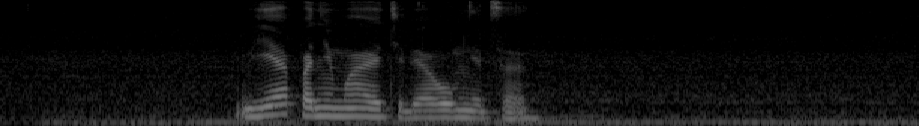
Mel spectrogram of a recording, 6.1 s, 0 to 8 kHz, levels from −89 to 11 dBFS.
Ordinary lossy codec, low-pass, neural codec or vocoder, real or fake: none; none; none; real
